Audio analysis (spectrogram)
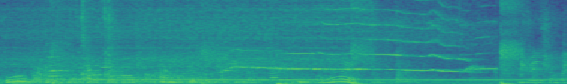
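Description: Milking machines run in a dairy barn, giving a steady mechanical hum with a thin high whine that slowly shifts in pitch, while brief wavering animal-like calls rise and fall over the drone.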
